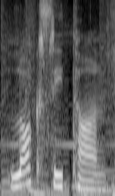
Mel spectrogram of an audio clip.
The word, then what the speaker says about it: L'Occitane: It's very confusing because you have two C's in a row, which is not something you typically see in English language. So a lot of people don't know how to really pronounce it. So it is pronounced L'Occitane.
